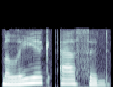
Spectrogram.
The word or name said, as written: maleic acid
